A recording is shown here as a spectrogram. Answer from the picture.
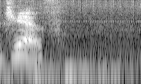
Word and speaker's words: GIF: no doubt in my mind that it's actually pronounced Jif because it's one of those things of the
